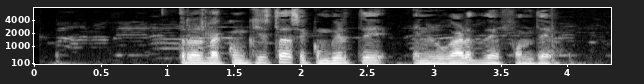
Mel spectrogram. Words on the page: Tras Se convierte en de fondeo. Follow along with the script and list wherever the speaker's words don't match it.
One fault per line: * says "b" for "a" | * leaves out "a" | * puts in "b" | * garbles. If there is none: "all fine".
* puts in "La conquista"
* puts in "lugar"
